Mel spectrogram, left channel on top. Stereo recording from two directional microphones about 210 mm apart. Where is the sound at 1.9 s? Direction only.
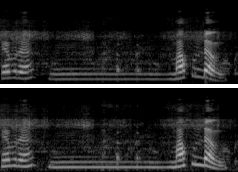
Centre (ahead or behind).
